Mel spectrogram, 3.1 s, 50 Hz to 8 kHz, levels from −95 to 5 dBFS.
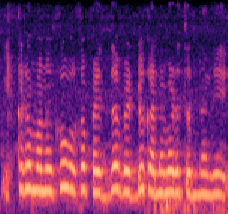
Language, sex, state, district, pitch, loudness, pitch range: Telugu, female, Andhra Pradesh, Annamaya, 270 Hz, -12 LUFS, 260-300 Hz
